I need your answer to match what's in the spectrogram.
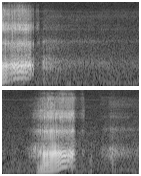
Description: snoring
